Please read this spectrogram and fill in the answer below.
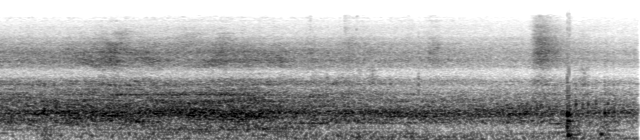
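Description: A steady, loud rushing noise with a low hum underneath, unbroken throughout, with a brief sharp knock just before the end.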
